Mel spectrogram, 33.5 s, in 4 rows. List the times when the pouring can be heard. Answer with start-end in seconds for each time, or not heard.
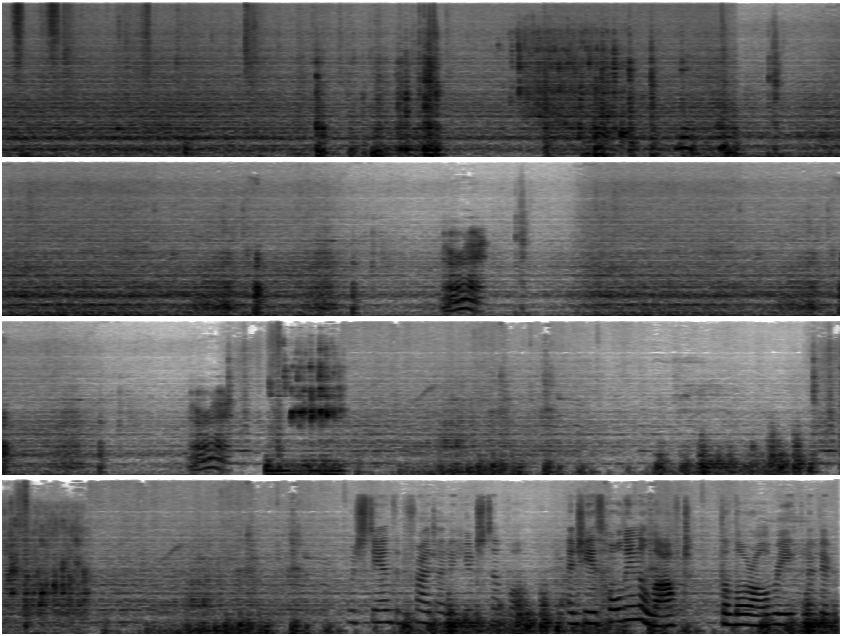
5.0-6.5, 19.4-20.2, 25.1-26.1.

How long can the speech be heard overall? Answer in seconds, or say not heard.
5 s.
